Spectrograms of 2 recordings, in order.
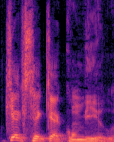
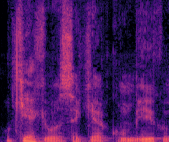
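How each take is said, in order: First: It is spoken in a young adult's voice. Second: It is spoken in an elderly person's voice. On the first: A young parent is speaking. "se for o pai e a mãe de vinte e cinco anos" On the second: A grandfather is speaking. "Se for o avô, já não é assim"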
